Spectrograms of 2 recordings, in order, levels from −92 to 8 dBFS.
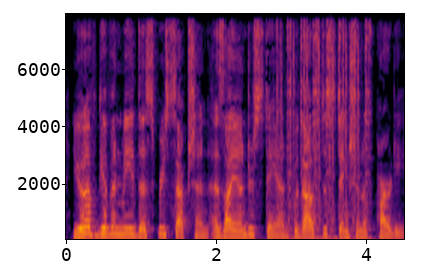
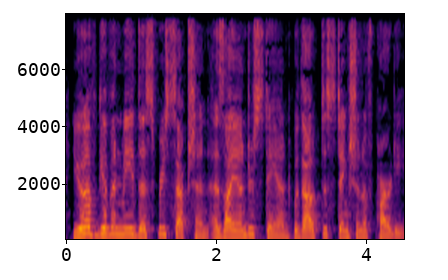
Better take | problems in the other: second | background sound (Typewriter); 14 dB below the speech

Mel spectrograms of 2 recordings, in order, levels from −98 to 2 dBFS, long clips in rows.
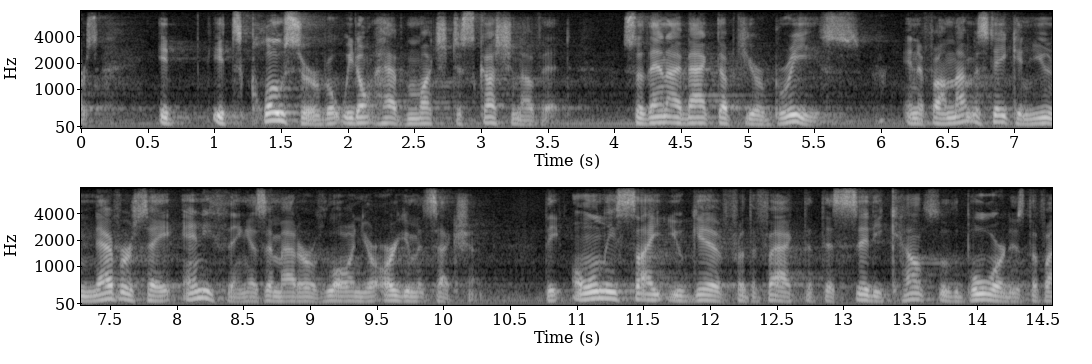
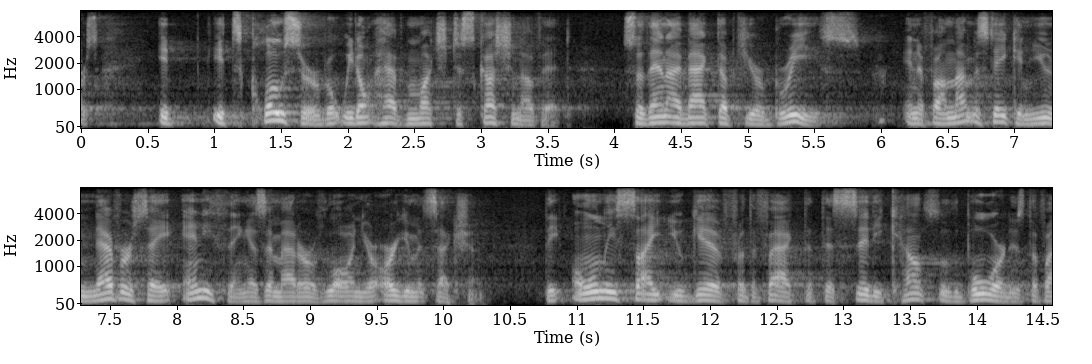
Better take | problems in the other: first | noise reduction (neural mask model Resemble Enhance denoiser)

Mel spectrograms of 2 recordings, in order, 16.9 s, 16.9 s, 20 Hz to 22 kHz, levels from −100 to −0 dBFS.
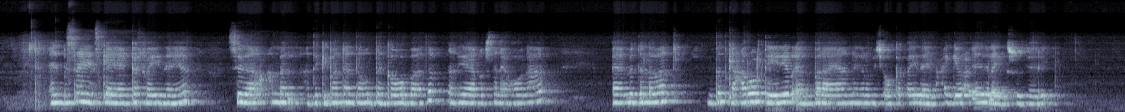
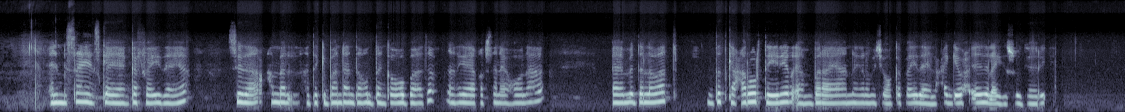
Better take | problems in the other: second | room echo; dies away in 0.7 s

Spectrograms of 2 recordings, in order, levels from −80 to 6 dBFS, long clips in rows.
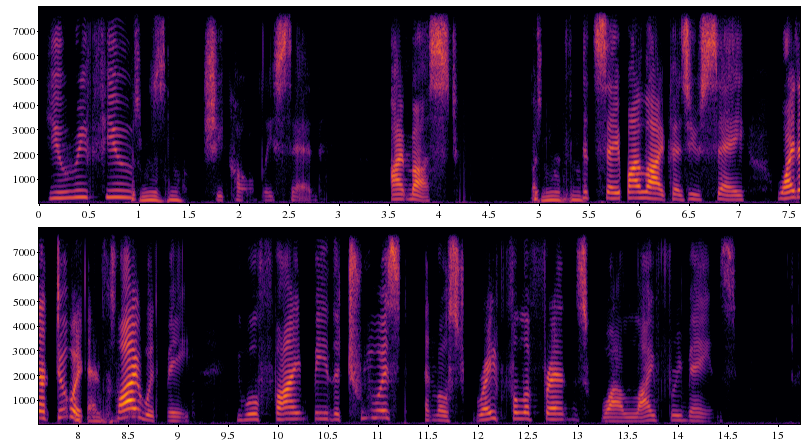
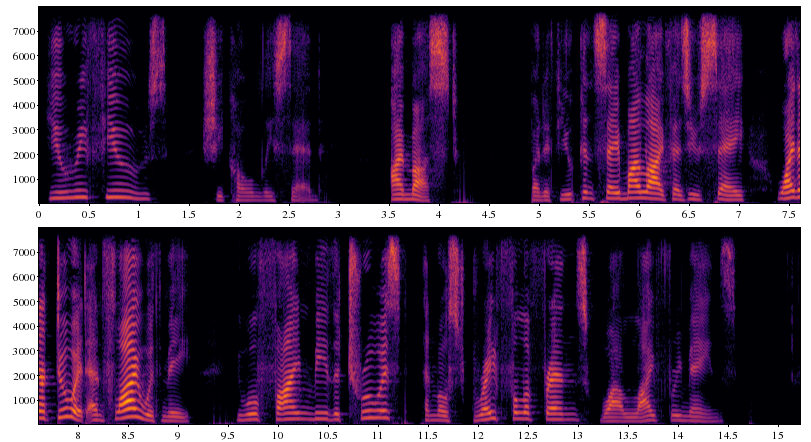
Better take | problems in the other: second | noise reduction (neural diffusion model UNIVERSE++)

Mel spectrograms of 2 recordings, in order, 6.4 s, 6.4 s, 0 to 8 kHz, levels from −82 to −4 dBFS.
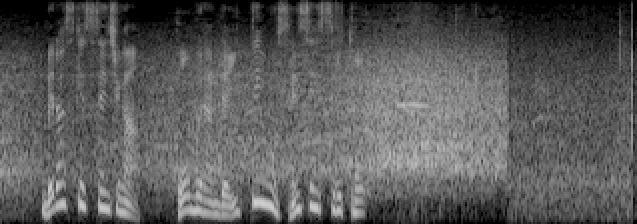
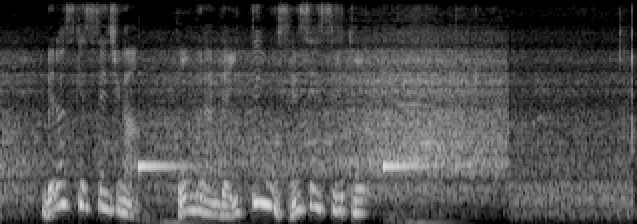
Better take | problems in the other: first | background sound (Marimba, xylophone); 4 dB below the speech // room echo; dies away in 0.2 s

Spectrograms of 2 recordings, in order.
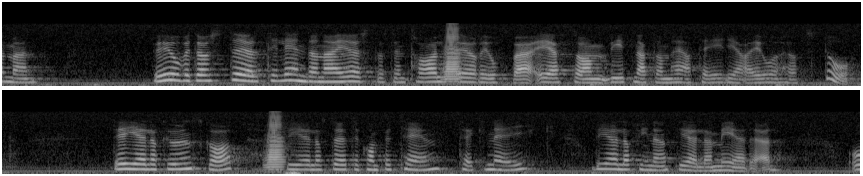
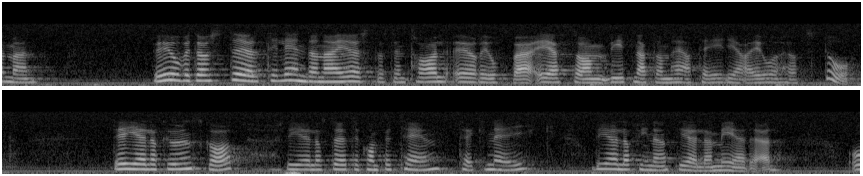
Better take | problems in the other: second | background sound (Brass instrument); 3 dB below the speech

